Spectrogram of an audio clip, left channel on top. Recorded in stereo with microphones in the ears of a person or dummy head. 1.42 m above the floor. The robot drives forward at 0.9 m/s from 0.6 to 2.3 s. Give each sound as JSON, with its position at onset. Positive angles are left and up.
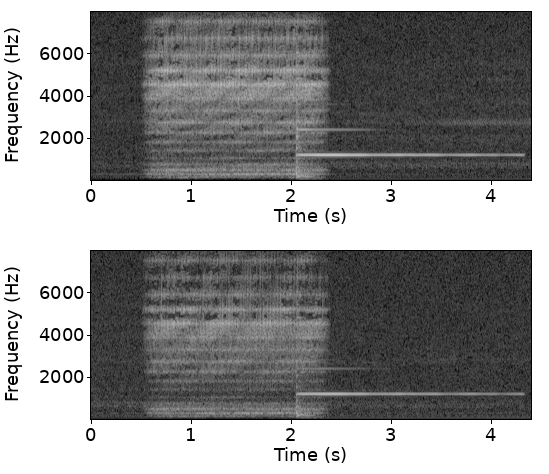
{"t": 2.0, "sound": "a guitar", "side_deg": 60}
